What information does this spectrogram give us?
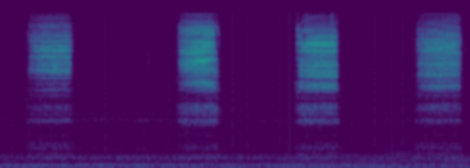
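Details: Wild barn owl family at the nest box while the male delivers a large jird (gerbil). Four loud, rasping hissed screeches, each about a second long, spaced by short silences.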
